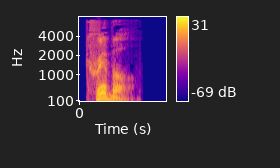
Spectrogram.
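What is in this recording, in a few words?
"cribble", British English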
